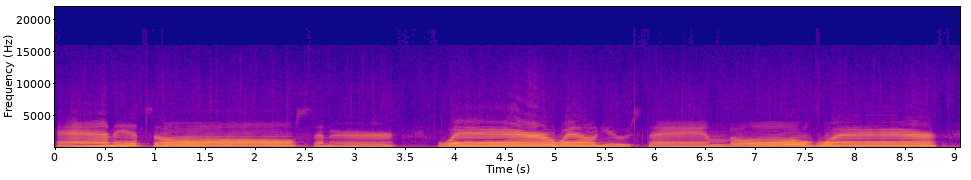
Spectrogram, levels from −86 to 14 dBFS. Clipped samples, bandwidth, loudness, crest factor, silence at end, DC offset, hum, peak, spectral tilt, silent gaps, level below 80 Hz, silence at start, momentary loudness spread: under 0.1%; 11 kHz; -16 LUFS; 12 dB; 0 s; under 0.1%; none; -4 dBFS; -7 dB/octave; none; -38 dBFS; 0 s; 9 LU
